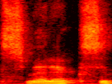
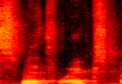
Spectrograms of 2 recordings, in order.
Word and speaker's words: Smithwick's: And it's like Smittix, which is what I'm drinking. It doesn't matter that Smittix, it's not Smittix, it's Smithwick's, but that's the way you pronounce it.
